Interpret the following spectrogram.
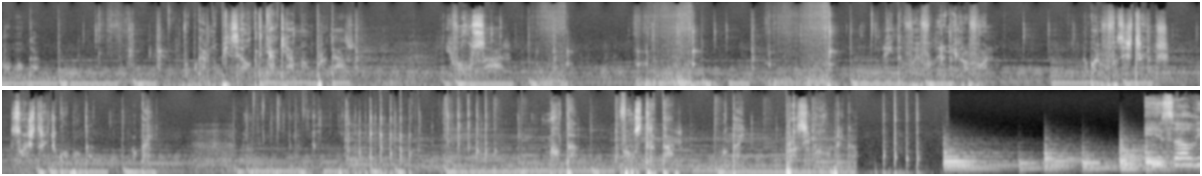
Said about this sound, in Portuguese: eu vou aumentar o ganho do meu microfone e vamos ver. Olá, este é o ASMR do podcast Burn. roçar com um pincel no microfone enquanto faz sons estranhos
